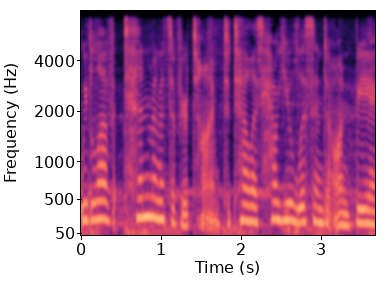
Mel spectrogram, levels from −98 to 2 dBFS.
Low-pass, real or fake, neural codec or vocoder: 7.2 kHz; fake; codec, 24 kHz, 3.1 kbps, DualCodec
